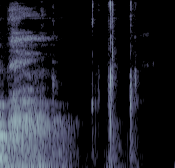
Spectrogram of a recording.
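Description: A man's soft breathy exhale, like a sigh, trailing off after his last word, then three faint clicks about a quarter second apart.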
